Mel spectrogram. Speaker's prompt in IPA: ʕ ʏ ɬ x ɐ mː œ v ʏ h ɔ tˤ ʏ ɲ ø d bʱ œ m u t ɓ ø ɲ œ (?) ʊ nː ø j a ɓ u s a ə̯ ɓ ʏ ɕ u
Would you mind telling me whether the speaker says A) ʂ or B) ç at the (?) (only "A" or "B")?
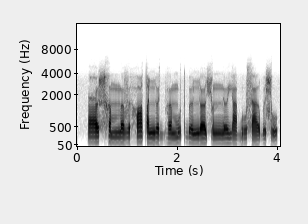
B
